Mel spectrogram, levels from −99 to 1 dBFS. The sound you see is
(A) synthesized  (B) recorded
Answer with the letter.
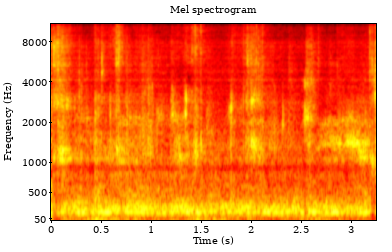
A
